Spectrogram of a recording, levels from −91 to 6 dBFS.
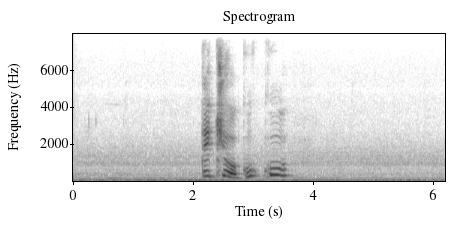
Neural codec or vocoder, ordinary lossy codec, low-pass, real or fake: none; none; none; real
